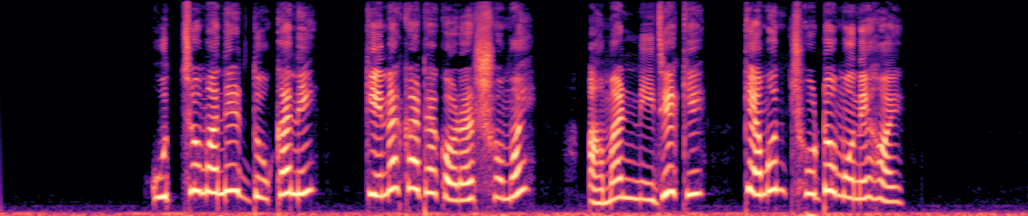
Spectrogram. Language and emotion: Bengali, fearful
